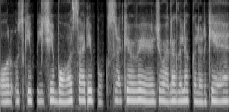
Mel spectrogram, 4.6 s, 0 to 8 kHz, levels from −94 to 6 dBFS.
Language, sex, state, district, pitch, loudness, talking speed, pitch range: Hindi, female, Punjab, Kapurthala, 210 Hz, -18 LUFS, 195 wpm, 200-215 Hz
